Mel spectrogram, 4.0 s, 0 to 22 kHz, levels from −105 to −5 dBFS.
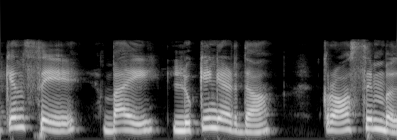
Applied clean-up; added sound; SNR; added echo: none; none; none; none.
